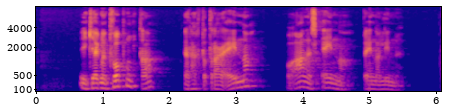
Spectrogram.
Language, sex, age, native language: Icelandic, male, 40-49, Icelandic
